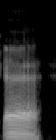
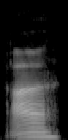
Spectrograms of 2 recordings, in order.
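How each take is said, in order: First: The vowel is thin, like eh. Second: The vowel is open, like a. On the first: The speaker calls it right. "agar baca dengan istifal eh" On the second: The speaker calls it wrong. "bukan a"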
